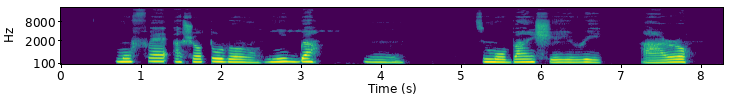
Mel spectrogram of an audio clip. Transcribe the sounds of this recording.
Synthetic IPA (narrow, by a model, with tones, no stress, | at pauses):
mo˧fɛ˦a˧ʃɔ˧to˦ɾɔ˧ɾ̃ã˨nĩː˨˦ɡ͡ba˦˨ | ti˦mo˧ba˦n̩˦ʃe˧i˧ɾe˧ | a˨˦ɾɔ˦˨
